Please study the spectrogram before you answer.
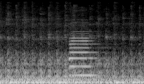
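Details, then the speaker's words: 1973 Honda CL350 cafe racer, revived after sitting years with cleaned carbs and fresh gas, warmed up: over the lumpy running twin one short steady horn toot of about a third of a second; horn works fine. "your signals work your horn works oh you guys want to hear the horn"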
